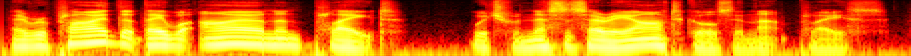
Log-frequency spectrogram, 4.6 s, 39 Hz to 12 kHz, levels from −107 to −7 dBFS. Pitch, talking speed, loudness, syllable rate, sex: 105 Hz, 200 wpm, -19 LUFS, 6.3 syllables/s, male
